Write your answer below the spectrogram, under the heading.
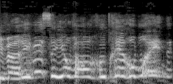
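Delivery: very high, thrilled, excited shouting. Announcing that herobrine is about to arrive: yelling excitedly. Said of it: "Arrête de crier".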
